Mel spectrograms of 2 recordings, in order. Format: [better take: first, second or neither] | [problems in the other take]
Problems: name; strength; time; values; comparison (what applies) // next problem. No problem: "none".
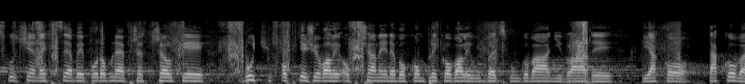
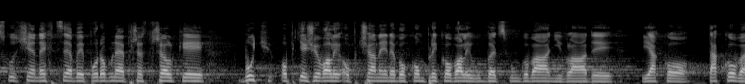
second | background sound (Zipper (clothing)); 12 dB below the speech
